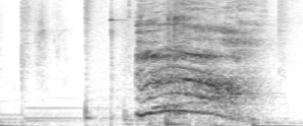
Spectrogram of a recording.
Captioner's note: shouts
